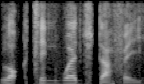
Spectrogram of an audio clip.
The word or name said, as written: loktinwedgdafie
